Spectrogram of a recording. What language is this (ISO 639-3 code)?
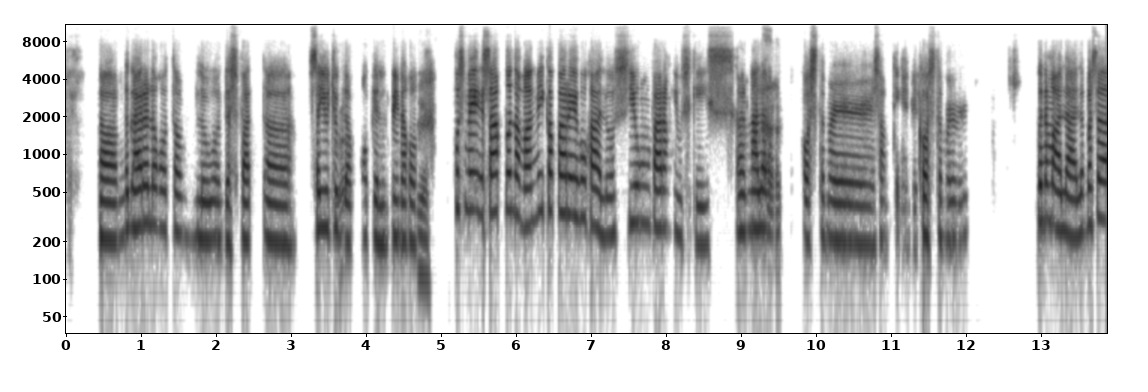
fil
